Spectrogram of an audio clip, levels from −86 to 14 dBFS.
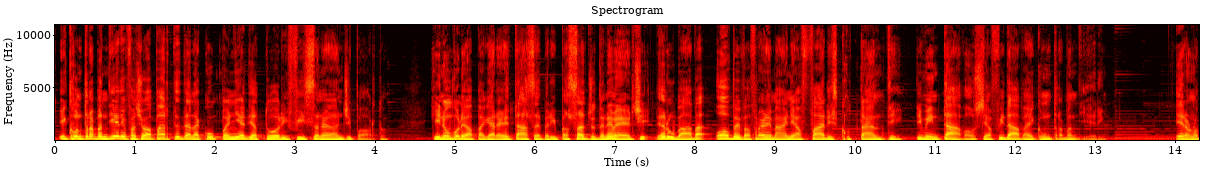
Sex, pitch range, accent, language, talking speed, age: male, 115-145 Hz, native, Italian, 155 wpm, 50-69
